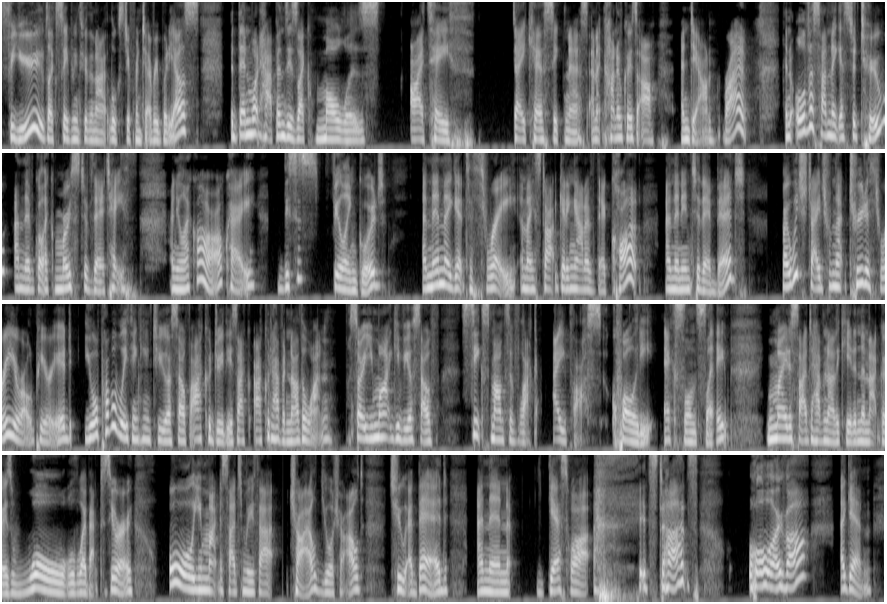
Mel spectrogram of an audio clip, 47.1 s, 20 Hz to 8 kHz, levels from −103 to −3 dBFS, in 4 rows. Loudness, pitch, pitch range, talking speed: -27 LUFS, 180 Hz, 160-210 Hz, 200 wpm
